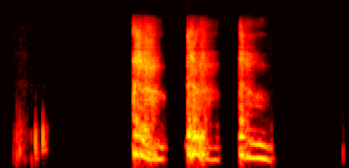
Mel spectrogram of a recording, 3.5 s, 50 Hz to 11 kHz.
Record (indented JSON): {
  "three_cough_length": "3.5 s",
  "three_cough_amplitude": 32767,
  "three_cough_signal_mean_std_ratio": 0.4,
  "survey_phase": "alpha (2021-03-01 to 2021-08-12)",
  "age": "18-44",
  "gender": "Female",
  "wearing_mask": "No",
  "symptom_none": true,
  "smoker_status": "Never smoked",
  "respiratory_condition_asthma": true,
  "respiratory_condition_other": false,
  "recruitment_source": "REACT",
  "submission_delay": "1 day",
  "covid_test_result": "Negative",
  "covid_test_method": "RT-qPCR"
}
